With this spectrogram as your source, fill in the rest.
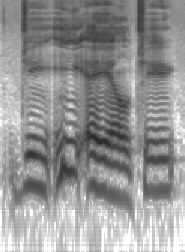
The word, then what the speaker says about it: dealt: like a short e uh the word delt d-e-a-l-t is not dealt it's dealt and is pronounced like a short e delft were the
